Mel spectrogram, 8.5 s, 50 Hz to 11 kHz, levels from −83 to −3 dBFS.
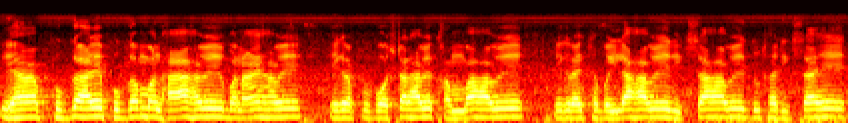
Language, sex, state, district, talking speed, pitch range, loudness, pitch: Chhattisgarhi, male, Chhattisgarh, Rajnandgaon, 175 wpm, 155-175 Hz, -15 LUFS, 170 Hz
